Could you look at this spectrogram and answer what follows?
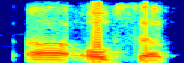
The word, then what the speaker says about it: Ovsep: G-A-R. – Okay, G-A-R. And last name? – OVSEP, O-V-S-E-P. – O-V-S-E-P.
